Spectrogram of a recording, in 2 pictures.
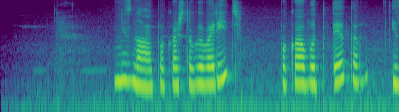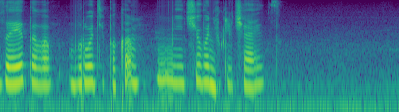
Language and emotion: Russian, sad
